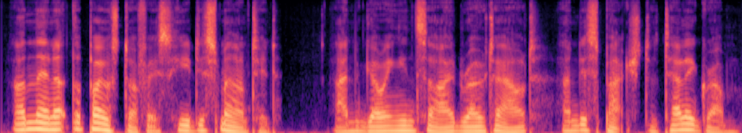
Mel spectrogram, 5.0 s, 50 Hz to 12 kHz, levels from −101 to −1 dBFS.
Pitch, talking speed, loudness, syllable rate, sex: 120 Hz, 205 wpm, -17 LUFS, 6.4 syllables/s, male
